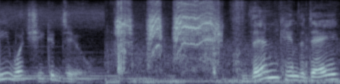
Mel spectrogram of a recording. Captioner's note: tool whirring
